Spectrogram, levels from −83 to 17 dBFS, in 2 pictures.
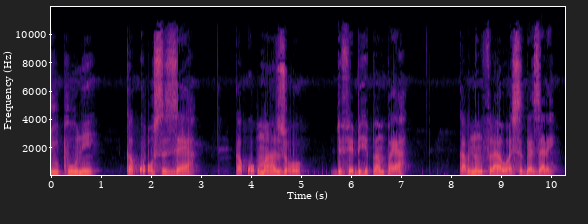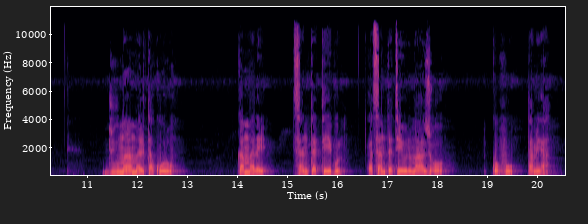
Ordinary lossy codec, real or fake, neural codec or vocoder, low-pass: AAC, 32 kbps; real; none; 10.8 kHz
